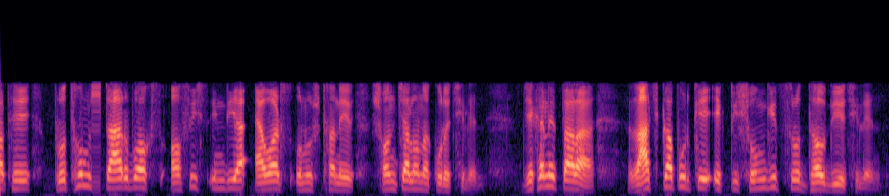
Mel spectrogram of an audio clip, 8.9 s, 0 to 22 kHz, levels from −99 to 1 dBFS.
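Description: Packet loss with the last packet repeated strikes this speech recording at 0.93 to 1.00 s. 70 ms of audio went missing, and the receiver replayed its final packet to fill the gap, producing a short robotic stutter that buzzes near 100 Hz, which fits 10 ms packets. The line band runs from 300 Hz to 3.7 kHz, as G.711 telephone coding gives.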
